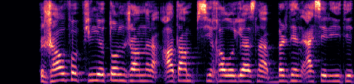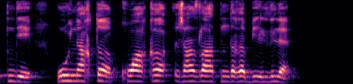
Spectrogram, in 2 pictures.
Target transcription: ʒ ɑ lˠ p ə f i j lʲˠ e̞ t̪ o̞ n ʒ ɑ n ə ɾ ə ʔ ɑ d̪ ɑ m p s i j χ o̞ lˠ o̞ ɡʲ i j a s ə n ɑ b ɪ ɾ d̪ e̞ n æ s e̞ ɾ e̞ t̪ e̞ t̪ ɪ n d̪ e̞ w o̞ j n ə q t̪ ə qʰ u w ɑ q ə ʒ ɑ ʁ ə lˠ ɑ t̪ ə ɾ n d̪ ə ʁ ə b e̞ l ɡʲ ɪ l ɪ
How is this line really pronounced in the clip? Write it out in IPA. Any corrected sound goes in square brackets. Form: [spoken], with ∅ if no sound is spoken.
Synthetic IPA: ʒ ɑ lˠ p ə f i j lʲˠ e̞ t̪ o̞ n ʒ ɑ n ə ɾ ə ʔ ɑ d̪ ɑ m p s i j χ o̞ lˠ o̞ ɡʲ i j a s ə n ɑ b ɪ ɾ d̪ e̞ n æ s e̞ ɾ e̞ t̪ e̞ t̪ ɪ n d̪ e̞ w o̞ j n [ɑ] q t̪ ə qʰ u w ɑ q ə ʒ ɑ [z] ə lˠ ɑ t̪ ə [∅] n d̪ ə ʁ ə b e̞ l ɡʲ ɪ l ɪ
